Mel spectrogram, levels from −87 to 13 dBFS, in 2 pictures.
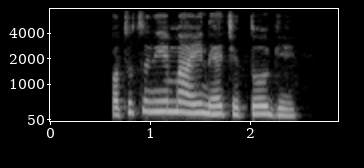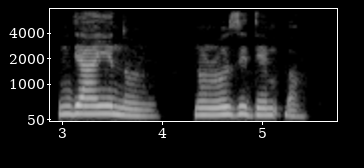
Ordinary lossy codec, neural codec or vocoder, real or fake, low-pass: none; none; real; 7.2 kHz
